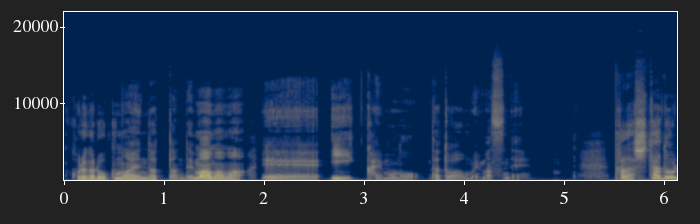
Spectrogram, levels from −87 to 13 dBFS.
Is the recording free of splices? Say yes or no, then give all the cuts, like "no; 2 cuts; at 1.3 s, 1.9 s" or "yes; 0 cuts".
no; 1 cut; at 1.9 s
